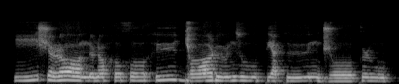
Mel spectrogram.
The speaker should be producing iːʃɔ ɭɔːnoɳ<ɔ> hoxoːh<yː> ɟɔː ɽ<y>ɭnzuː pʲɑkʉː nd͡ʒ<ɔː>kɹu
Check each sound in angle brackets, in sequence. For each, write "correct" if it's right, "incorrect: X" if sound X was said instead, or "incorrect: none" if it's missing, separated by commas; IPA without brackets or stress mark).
correct, correct, correct, incorrect: oː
